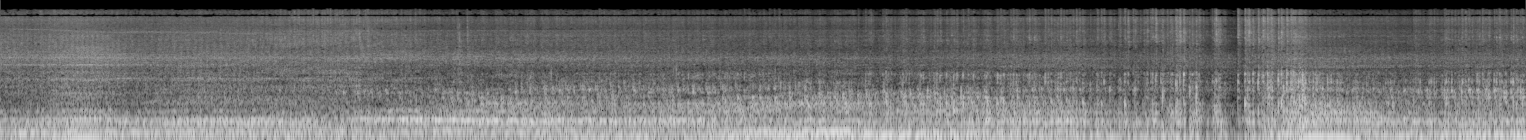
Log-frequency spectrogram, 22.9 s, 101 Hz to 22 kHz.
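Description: Fox-body Mustang's small-block Ford V8, newly fitted with Trick Flow cylinder heads and cam, running just after start-up. It runs steadily, dips for a moment about 18 seconds in, then picks up again.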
